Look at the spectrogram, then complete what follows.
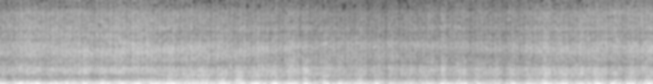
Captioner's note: engine rumbling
